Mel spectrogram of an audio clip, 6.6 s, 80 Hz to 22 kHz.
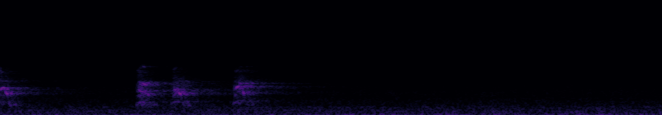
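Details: A dog on 2/6/2024 at 6:02pm lets out three quick barks close together near the start, then falls silent while a low, constant hum continues.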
